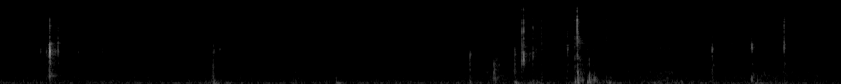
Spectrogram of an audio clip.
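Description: A solid bar of soap with a blue and purple glitter coating is held in the hand and carved along its edge with a utility knife blade, slicing off pieces. Quiet, crisp, gritty crunches and scrapes come in short, scattered bursts against near silence, with a cluster of busier cuts in the middle and a few sharp, bright snaps toward the end.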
